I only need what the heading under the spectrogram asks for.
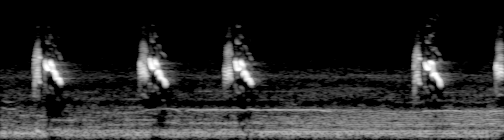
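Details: Active sooty-headed bulbul calling a rival, recorded as a lure. Short, sharp chirped phrases repeated roughly once a second, five in all, over a steady low hum.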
